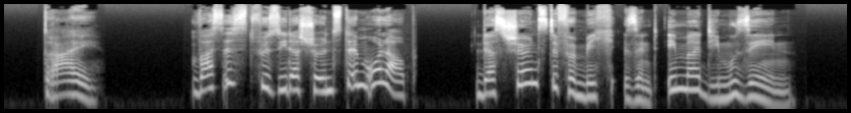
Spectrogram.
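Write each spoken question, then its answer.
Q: Was ist für Sie das Schönste im Urlaub?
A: Die Museen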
